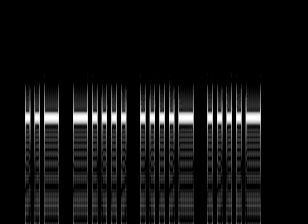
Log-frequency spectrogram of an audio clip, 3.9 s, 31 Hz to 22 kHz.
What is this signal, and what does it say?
Morse code, heard as a keyed tone, about 20 wpm, 700 Hz. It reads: U644
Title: All Cut Numbers - 4-Digit 20wpm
